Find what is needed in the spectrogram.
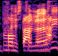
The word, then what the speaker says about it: Montparnasse: Este lo he dicho bien, ¿no? – Montparnasse. Este lo has dicho très français, mejor, ha sonado, ¿no?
